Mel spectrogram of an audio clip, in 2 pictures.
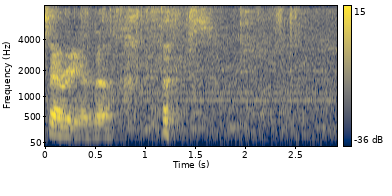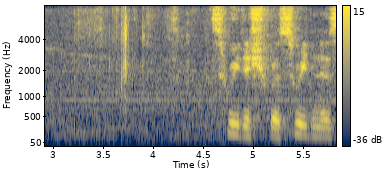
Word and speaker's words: Sverige: I do know it's pronounced Sverige, though. Swedish for Sweden is Sverige.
